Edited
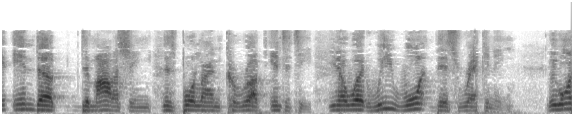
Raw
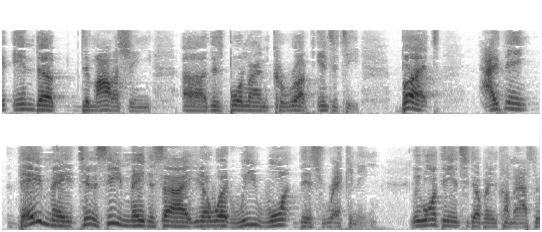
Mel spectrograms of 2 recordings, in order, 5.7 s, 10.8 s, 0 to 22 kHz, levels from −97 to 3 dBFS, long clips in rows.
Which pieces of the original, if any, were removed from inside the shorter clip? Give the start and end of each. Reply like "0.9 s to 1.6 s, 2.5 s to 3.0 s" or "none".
1.6 s to 2.1 s, 3.7 s to 7.3 s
